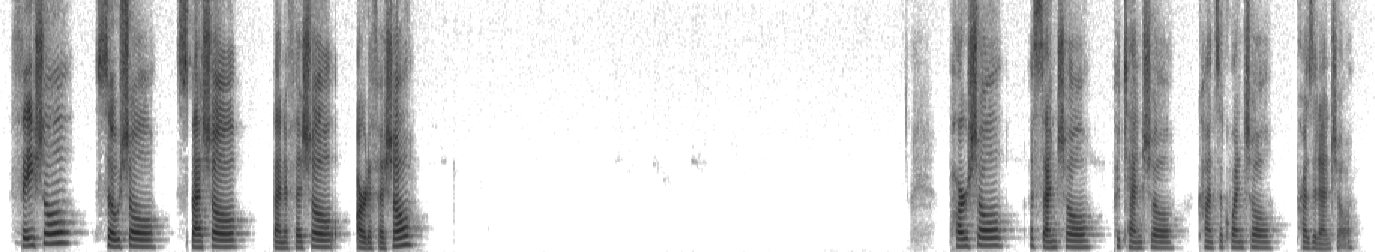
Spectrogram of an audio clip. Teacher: That CIAL and TIAL is only one syllable, one beat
